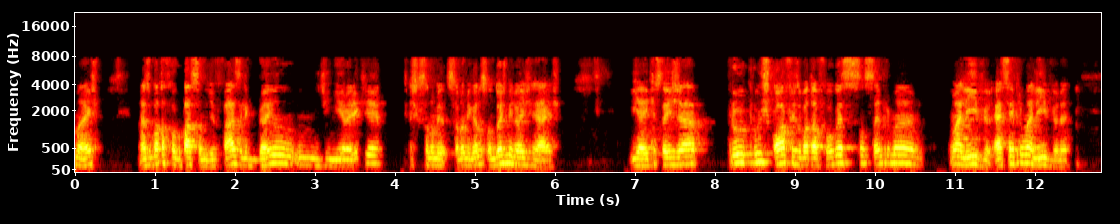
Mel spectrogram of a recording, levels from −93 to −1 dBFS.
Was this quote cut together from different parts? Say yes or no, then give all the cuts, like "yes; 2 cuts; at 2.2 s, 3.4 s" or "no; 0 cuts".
no; 0 cuts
